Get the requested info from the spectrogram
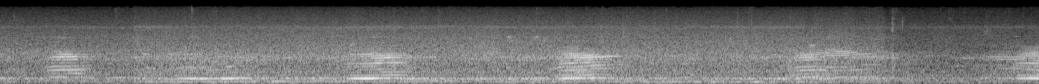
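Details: American bullfrogs sing in a nature reserve, giving deep, resonant, moo-like calls that repeat every two seconds or so, over a steady drone.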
